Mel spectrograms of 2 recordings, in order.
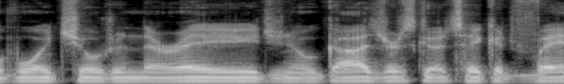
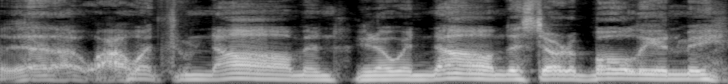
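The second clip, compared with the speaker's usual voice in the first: mocking complaining old man voice, pitched up; 7 semitones higher, 3 dB louder than usual. Mocking a guy's constant complaining: mocking old man voice. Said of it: "talking like he's, like, ninety years old".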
